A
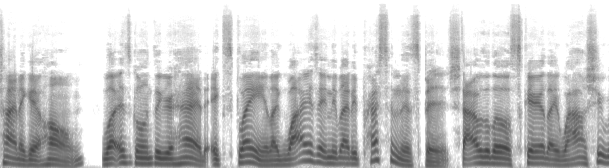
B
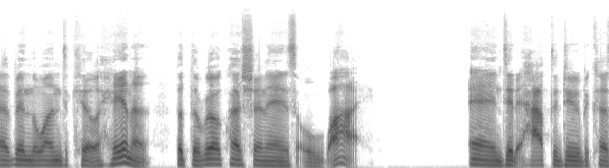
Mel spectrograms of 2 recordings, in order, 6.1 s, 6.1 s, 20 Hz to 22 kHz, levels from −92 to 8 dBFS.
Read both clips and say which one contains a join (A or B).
A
